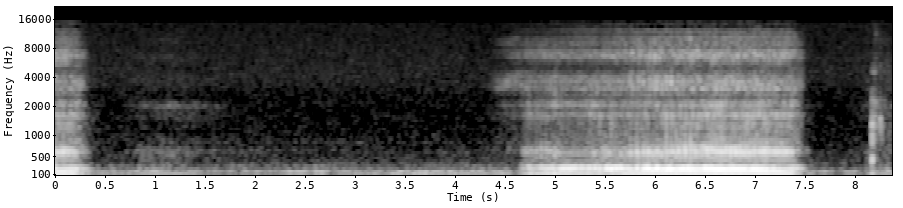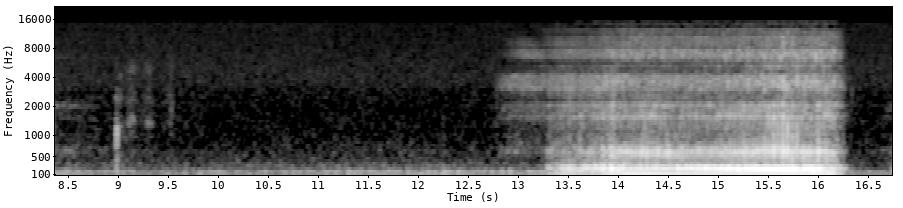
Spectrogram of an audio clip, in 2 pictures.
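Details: Snoring: long, loud, harsh snores about nine seconds apart, each lasting around three seconds, with quiet breathing between; regular at about seven breaths a minute.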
